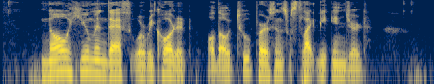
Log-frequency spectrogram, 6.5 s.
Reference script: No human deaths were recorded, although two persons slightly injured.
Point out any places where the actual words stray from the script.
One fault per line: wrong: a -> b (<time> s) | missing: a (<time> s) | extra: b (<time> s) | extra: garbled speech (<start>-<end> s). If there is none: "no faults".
no faults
